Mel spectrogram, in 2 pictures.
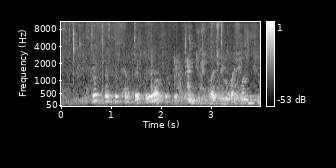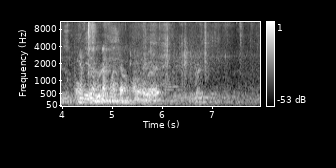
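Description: An older man talks quietly to another man nearby.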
